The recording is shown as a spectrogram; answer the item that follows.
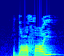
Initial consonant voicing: voiced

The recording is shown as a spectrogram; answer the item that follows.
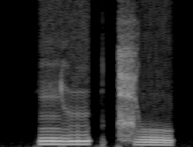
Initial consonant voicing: voiced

